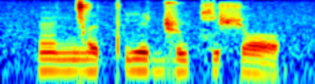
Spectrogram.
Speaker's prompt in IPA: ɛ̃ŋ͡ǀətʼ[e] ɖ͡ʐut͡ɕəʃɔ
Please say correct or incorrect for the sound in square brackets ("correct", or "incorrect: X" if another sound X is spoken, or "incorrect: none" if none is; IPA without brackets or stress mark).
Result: incorrect: i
